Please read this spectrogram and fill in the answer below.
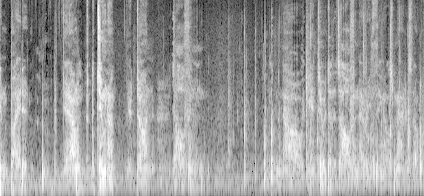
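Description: Close-miked whispering, broken by many short sharp clicks of gum being chewed.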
